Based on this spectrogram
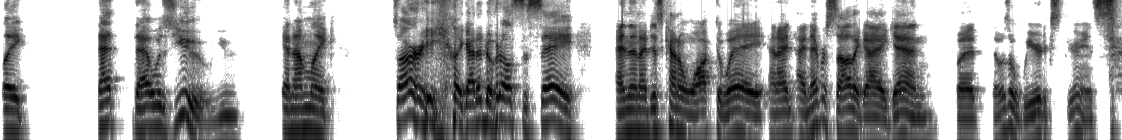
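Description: A man speaks in an ordinary speaking voice at medium pitch, with lively intonation and a moderate pace against a quiet background. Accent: American. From Vermont, US. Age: 30s. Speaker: occult researcher and podcaster. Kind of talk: casual interview chat. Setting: online call.

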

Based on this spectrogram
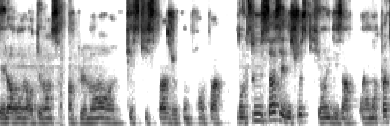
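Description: The intonation is fairly even. The voice is somewhat breathy. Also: man. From Paris region, France. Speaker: rapper and artist. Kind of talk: interview. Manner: halting.

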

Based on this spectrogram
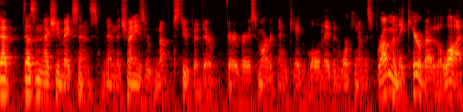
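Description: This man has a normal speaking voice, medium in pitch with ordinary pitch variation, and an American accent. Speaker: defence strategist. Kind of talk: interview.

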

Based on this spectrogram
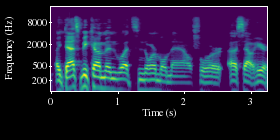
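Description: With an American accent, a man talks at a moderate pace in an ordinary speaking voice with lively intonation. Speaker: former football player, radio host. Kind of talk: casual chat.

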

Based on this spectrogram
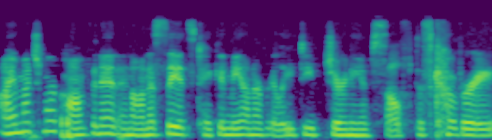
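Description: A woman with a normal speaking voice and medium pitch talks at a fairly quick pace with a Canadian accent. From Canada. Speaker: decluttering coach. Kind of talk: casual interview chat.

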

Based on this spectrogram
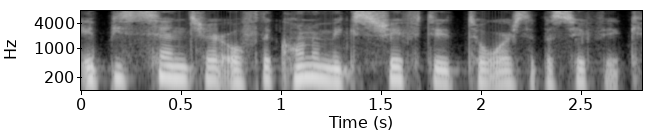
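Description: The voice has a dark, mellow tone and fairly even intonation. The sound is dry and close with no echo, over a quiet background. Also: woman. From Chile. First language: Spanish. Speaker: journalist and commentator. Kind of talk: panel discussion.

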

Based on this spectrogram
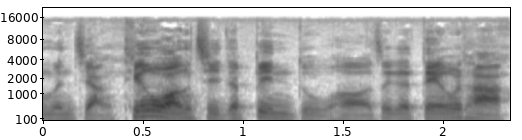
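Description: The recording is very clean, with a silent background. A man talks at medium pitch in a dark, mellow tone. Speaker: podcast host, weather expert. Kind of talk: interview.

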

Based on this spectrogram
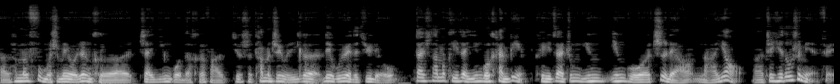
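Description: Somewhat breathy and dark, mellow in tone, a man speaks at a medium pitch and a very fast pace with hardly any pauses. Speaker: IT professional. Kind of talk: interview conversation.

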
